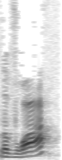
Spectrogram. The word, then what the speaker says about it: Lavoie: I say it wow Lavoie that's it like like au revoir yeah we're over LA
